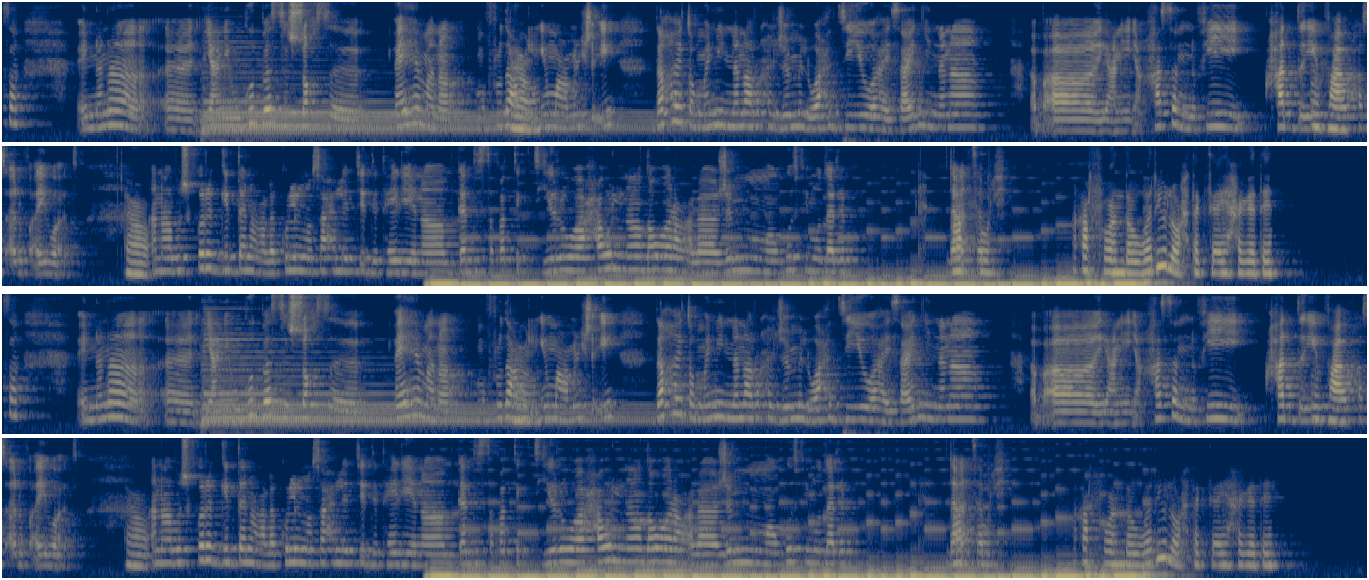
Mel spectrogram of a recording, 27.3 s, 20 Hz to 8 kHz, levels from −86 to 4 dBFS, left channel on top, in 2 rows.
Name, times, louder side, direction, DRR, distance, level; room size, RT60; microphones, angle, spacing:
voice 1, 0.0-3.6 3.9-9.8 10.1-14.3 14.7-18.7 19.0-22.1 23.1-23.3, left 1 dB, 5° left, 0.7 m, -35 dB
Guitar, 2.0-8.4, equal, 55° right, 1.0 m, -42 dB
voice 2, 5.1-5.4 13.1-13.5 14.9-15.2 22.8-23.6 24.4-26.4, left 6 dB, 65° left, 0.3 m, -33 dB
sound 1, 17.9-25.2, right 1 dB, 35° right, 0.4 m, -28 dB
10.0 x 6.6 x 4.2 m
head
